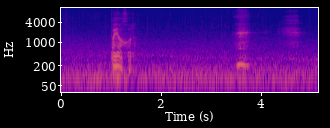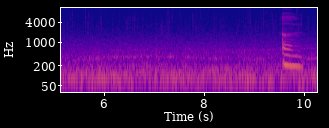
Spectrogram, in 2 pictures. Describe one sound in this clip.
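A man speaks briefly in a calm voice.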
